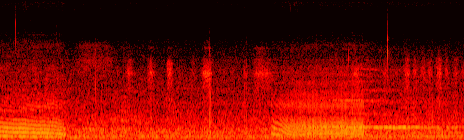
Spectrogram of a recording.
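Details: Sleeping cat with a stuffy nose snoring: slow, whistling, nasal snores rising and falling with breathing; congested snoring.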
